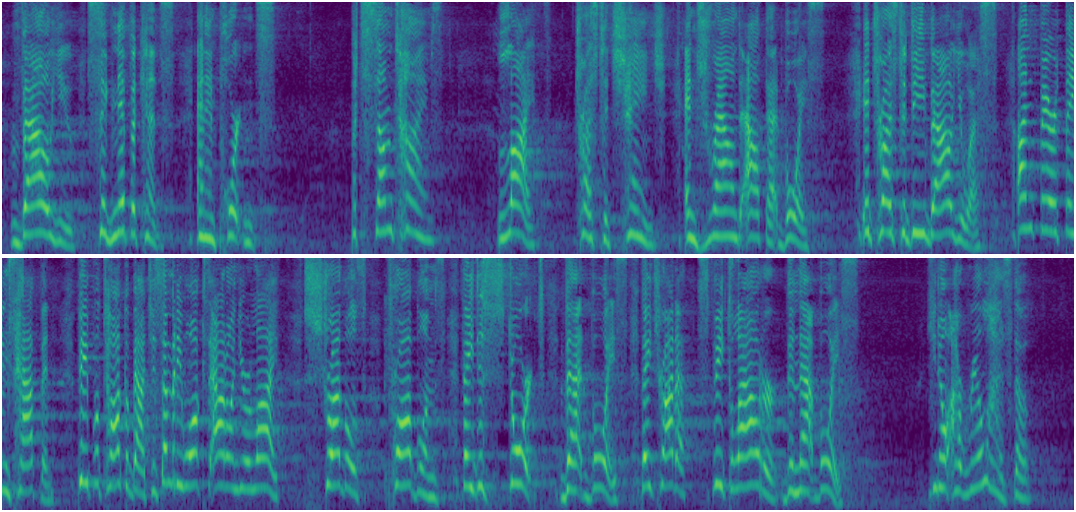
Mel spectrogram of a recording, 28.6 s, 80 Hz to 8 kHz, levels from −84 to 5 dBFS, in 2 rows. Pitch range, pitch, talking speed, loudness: 255-350 Hz, 310 Hz, 110 wpm, -19 LUFS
